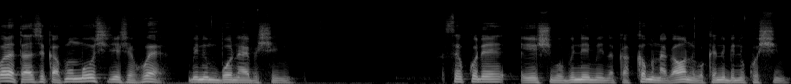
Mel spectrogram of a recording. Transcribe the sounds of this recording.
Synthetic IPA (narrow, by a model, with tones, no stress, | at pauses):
ko˦de˦˨ta˨˦ʃ̬i˦ka˨pma˦mo˦wu˦ʃi˨d͡ʒe˨ʃe˨ɦʷwe˦ | bi˦ni˦m̩˦bo˦na˨bi˨ʃi˦ni˨ | se˦i˦kʷo˦de˦a˨jo˨ʃi˨bo˨bi˦n˦e˦mi˦na˨ka˨ka˦mu˨na˨ɡa˨˦wa˦ni˨bo˨ke˦ni˦bi˨ni˨ko˨ʃi˦n˨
